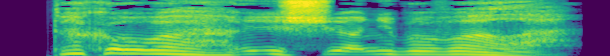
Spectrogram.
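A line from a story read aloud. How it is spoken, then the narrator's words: Groaning addict. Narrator (Russian): Простонал нарколыга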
